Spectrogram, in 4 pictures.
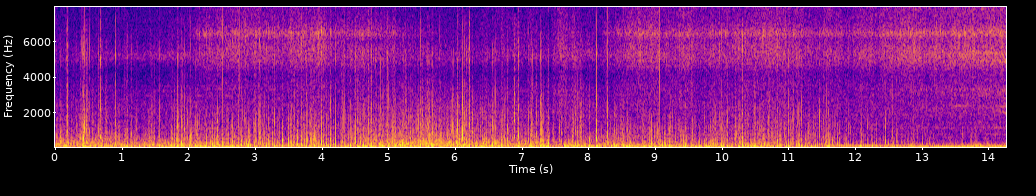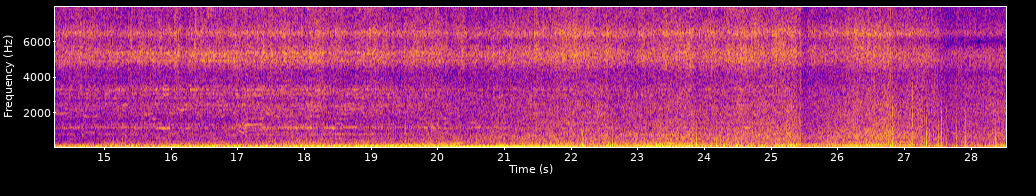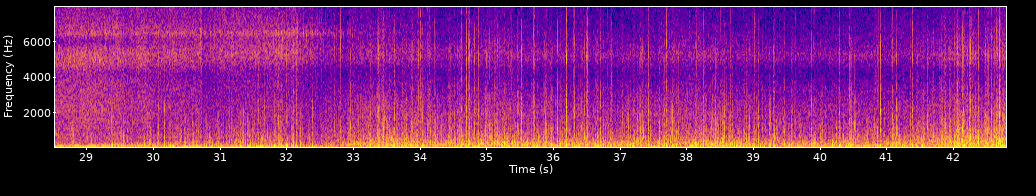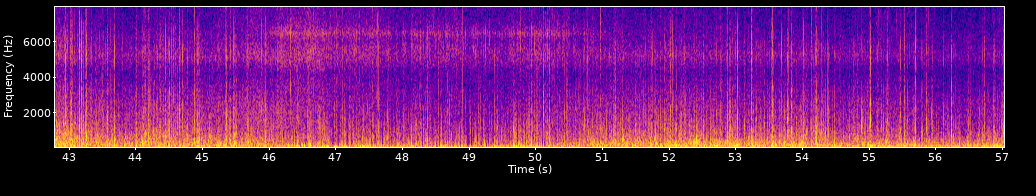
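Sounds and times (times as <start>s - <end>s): road noise: 0.0s - 57.0s
wind buffeting microphone: 0.0s - 57.0s
car engine revving under load: 0.6s - 37.2s.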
